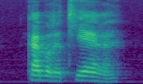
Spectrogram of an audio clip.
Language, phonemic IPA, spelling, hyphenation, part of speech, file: Dutch, /ˌkaː.baː.rɛˈtjɛː.rə/, cabaretière, ca‧ba‧re‧ti‧è‧re, noun, Nl-cabaretière.ogg
- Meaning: female cabaret performer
